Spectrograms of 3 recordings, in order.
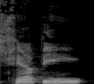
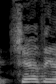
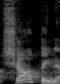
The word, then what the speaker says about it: champing: Because usually I'm the one who's champing at the bit. – That's actually the... – For them divas. – I learned today, champing at the bit is how you say it. It's not chomping at the bit.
